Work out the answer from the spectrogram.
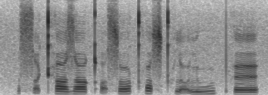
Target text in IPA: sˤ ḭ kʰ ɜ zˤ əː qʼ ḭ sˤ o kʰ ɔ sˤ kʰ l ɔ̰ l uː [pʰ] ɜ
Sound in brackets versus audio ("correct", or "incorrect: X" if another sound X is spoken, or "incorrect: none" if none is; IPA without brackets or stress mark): correct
